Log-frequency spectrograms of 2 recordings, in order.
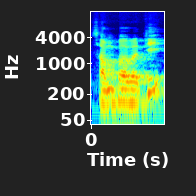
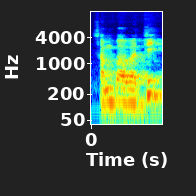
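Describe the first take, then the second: No difference in how they are said.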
